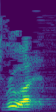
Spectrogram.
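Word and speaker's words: ruah (רוח): Interestingly enough, when it says, not by force or by strength, but by my spirit, that Hebrew word there called, that's ruah, pronounced ruah, translated as spirit, is also the word for breath.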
